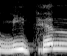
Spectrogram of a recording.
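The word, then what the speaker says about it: methane: হয় ওটা ঠিক না এম ই টি এইচ এন ই মিথেন এবং তোমাদের একটা নিয়ম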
